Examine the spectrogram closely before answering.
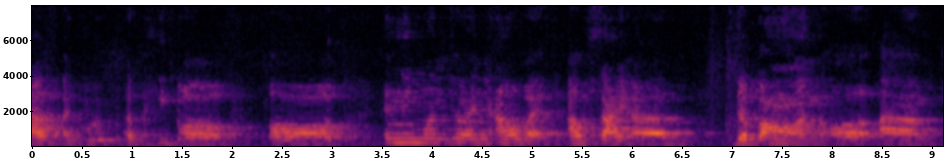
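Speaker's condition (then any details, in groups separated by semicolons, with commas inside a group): Cerebral palsy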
